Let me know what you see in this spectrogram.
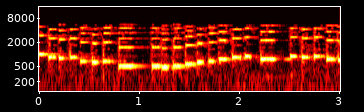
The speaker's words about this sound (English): What's that? Mobile phone.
